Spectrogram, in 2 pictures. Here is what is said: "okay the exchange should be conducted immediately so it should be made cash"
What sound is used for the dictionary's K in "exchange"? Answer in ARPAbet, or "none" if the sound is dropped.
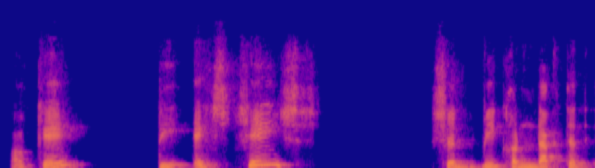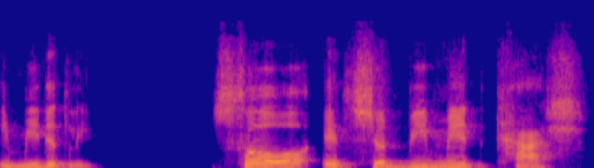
K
